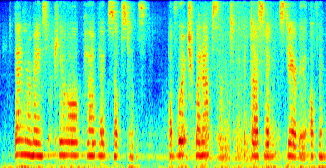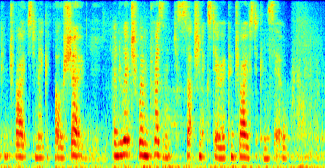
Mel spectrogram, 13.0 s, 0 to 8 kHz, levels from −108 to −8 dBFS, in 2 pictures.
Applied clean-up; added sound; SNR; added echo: neural separator model SepFormer DNS4.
